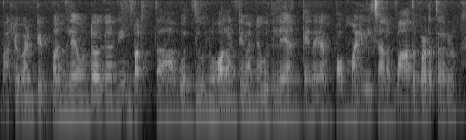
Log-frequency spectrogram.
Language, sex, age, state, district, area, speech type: Telugu, male, 60+, Andhra Pradesh, Kakinada, rural, spontaneous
